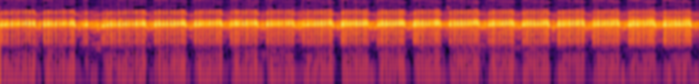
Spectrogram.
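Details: Frogs at night in Pakistan give a loud, rhythmic pulsed chorus, bright high notes repeated roughly four times per second with little pause, low croaks faintly underneath.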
